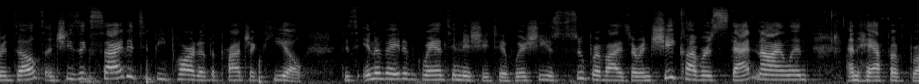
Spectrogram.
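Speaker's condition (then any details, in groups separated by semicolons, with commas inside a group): No condition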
